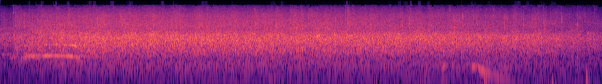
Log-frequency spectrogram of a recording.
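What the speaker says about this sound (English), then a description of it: "So please, a round of applause for Kerry Miller." A large audience at a town hall forum breaks into sustained, even applause, a broad roar of many hands clapping that holds steady before tapering off slightly at the end.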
